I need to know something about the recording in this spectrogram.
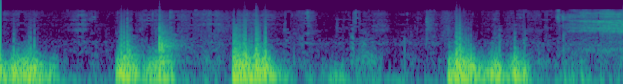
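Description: Four loud, dull, low thumps and rumbles spread over a few seconds as a man gets down onto an exercise mat on a wooden floor and rolls onto his back.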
